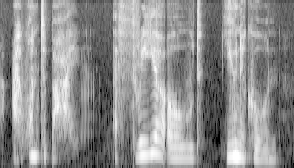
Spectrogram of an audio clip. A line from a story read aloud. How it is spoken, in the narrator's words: Katie whispered to it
